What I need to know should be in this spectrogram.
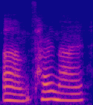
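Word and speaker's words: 설날: It's kind of, I still find it difficult to pronounce because of like the L, like this part and then this part put together.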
